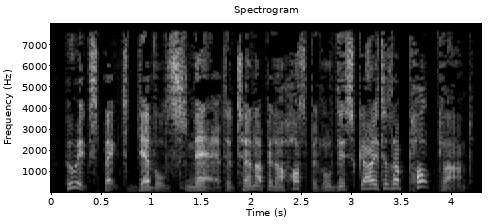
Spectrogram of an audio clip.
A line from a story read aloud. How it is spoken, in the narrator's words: said Ron sharply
